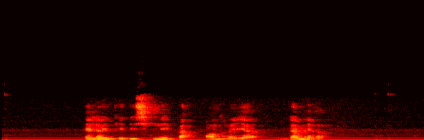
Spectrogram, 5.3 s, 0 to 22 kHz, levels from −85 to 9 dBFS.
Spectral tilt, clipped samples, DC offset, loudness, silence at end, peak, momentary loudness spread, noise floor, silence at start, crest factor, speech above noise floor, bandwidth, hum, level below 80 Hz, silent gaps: -5.5 dB/octave; under 0.1%; under 0.1%; -33 LUFS; 0 s; -14 dBFS; 24 LU; -56 dBFS; 0.05 s; 20 dB; 24 dB; 7.6 kHz; none; -68 dBFS; none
